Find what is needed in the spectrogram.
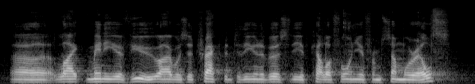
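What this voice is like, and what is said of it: Australian accent. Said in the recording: “As you can tell from my accent, I don't come from around here originally ... that somewhere else was Australia”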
